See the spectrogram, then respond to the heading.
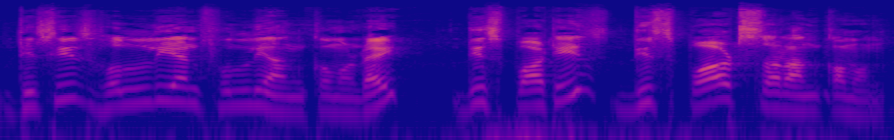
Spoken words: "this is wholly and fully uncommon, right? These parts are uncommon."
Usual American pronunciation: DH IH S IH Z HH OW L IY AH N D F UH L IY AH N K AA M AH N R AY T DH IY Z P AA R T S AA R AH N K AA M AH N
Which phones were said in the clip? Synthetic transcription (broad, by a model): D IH S IH Z HH OW L IY AH N D P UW L IY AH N K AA M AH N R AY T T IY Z P AA R T S AA R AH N K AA M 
